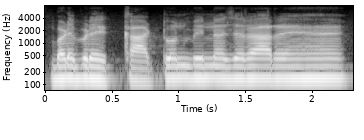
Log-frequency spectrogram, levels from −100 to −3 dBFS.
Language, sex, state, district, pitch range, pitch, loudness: Hindi, male, Jharkhand, Garhwa, 135-140 Hz, 140 Hz, -15 LUFS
